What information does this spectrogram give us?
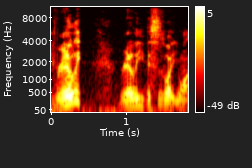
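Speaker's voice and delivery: normal talking voice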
